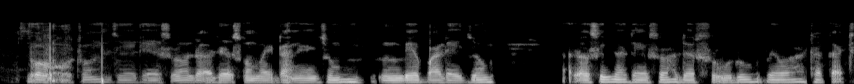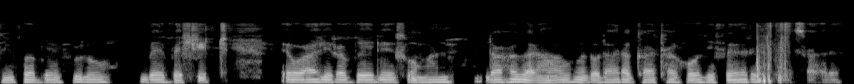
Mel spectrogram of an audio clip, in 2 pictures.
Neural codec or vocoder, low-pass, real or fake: codec, 16 kHz in and 24 kHz out, 2.2 kbps, FireRedTTS-2 codec; 7.2 kHz; fake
